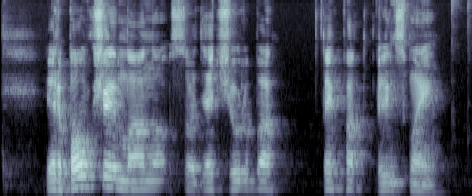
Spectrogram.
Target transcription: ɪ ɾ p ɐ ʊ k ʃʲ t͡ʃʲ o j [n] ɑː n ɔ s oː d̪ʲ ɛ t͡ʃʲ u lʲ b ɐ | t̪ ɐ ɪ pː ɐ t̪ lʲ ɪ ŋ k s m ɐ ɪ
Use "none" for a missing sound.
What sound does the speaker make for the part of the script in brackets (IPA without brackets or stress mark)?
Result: m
